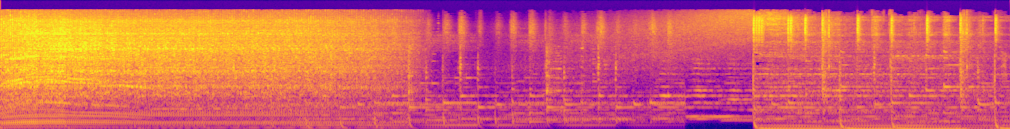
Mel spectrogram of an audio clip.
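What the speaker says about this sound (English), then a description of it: "The best, most reliable auger I've ever owned. Way better than electric." A propane-powered ice auger runs loud and steady, drilling holes through lake ice on a bright, cold day while ice fishing, its motor droning continuously with a brief dip before surging back near the end.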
